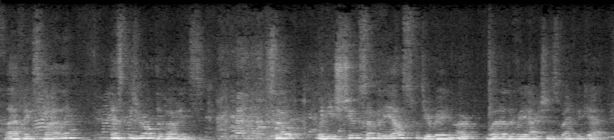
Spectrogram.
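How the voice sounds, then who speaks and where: A Californian religious teacher leads an interactive training seminar, playfully quizzing the group and repeating key phrases in a slightly high, steady voice at normal speed. He's picked up from a distance in an echoey, reverberant room, with the live crowd audible behind him.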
